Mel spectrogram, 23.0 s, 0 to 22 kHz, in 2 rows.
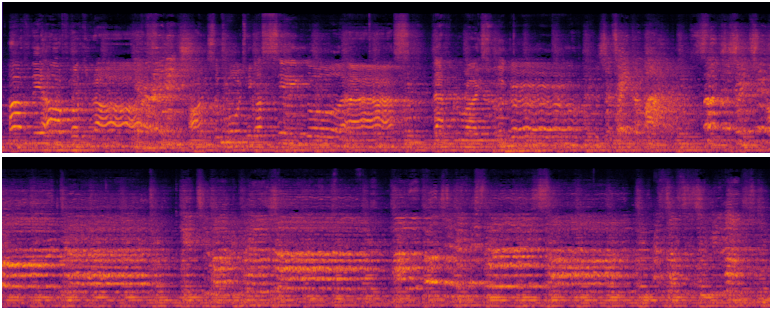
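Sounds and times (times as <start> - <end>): musical accompaniment: 0.0 - 23.0
ensemble singing in chorus: 1.2 - 23.0.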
